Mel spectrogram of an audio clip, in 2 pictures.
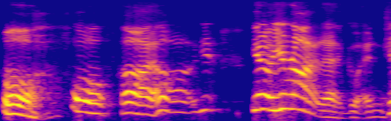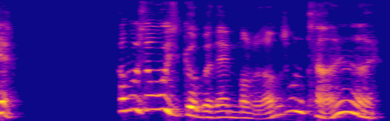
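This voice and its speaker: A man's voice: very high-pitched, huge pitch swings, measured pace, fairly bright tone, exaggerated voice. A man playing a jovial, rambling show-off who loves monologues, in an amateur radio drama. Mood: pleased, bashful. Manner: jovial, rambling, bashfully boastful.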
